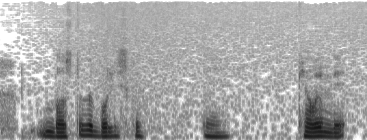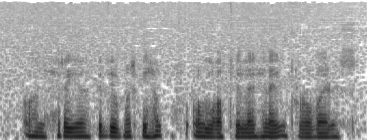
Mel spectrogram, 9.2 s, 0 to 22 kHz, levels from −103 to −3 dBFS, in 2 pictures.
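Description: Overdone noise removal runs through the whole clip. A noise reduction stage was driven too hard against a noisy recording, so every frequency band that sits close to its noise estimate gets pulled far down or switched off entirely. The quieter components of the speech fall below that threshold and vanish along with the noise. The background collapses to near silence dotted with twinkling specks.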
